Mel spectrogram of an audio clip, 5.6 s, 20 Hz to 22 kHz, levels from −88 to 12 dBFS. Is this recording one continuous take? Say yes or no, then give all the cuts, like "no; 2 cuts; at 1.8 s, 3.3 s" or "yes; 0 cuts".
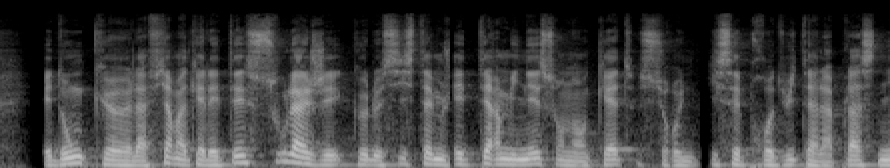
no; 3 cuts; at 1.2 s, 2.8 s, 4.4 s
